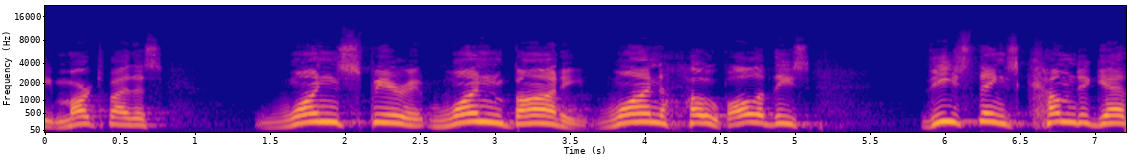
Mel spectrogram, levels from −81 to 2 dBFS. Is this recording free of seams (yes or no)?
yes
